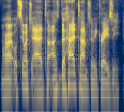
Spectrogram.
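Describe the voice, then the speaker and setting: A man's voice: fairly low pitch, fast talker, a bit bright, dry recording. Man casually calling soccer, close dry sound. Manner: casual fan-like reactions in short, clipped play-by-play phrases. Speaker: host of a live soccer watch-along. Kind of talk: casual live match commentary.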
